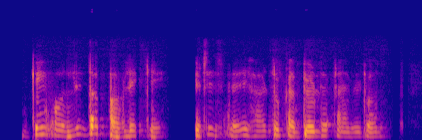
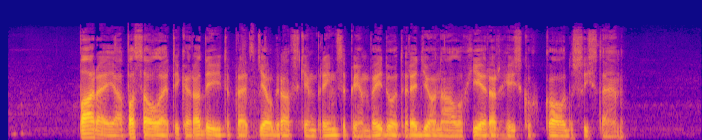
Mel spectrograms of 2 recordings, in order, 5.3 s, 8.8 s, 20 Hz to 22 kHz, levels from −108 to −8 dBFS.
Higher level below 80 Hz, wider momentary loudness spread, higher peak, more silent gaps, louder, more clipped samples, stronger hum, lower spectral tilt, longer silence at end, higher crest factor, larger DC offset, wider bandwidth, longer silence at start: second, -76 dBFS vs -52 dBFS; first, 18 LU vs 10 LU; second, -10 dBFS vs -2 dBFS; first, 2.12-2.43 s vs none; second, -39 LUFS vs -25 LUFS; neither; neither; about the same, -7 dB/octave vs -6 dB/octave; second, 0.55 s vs 1 s; first, 28 dB vs 22 dB; neither; second, 6.2 kHz vs 10.5 kHz; second, 0.45 s vs 1 s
